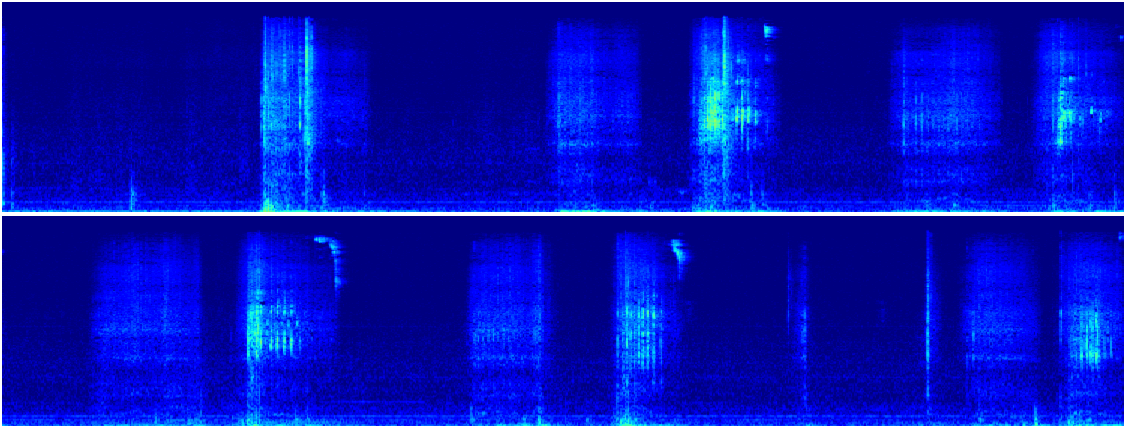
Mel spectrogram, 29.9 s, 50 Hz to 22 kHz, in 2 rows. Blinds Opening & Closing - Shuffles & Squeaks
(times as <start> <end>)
3.5 4.8, 7.3 8.6, 9.2 10.4, 13.8 15.0, 16.2 19.5, 27.8 29.9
